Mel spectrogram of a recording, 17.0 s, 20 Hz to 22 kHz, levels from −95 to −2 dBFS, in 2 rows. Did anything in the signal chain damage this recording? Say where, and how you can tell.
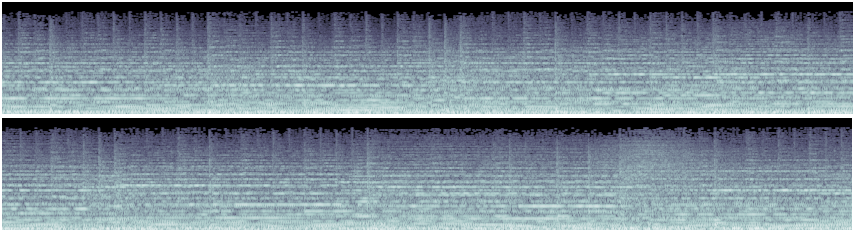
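No, the signal chain shows no audible damage anywhere.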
